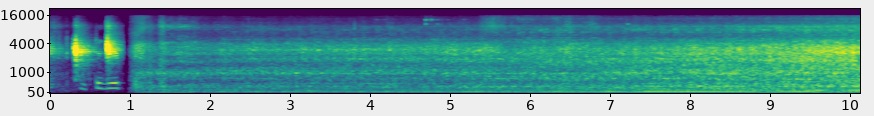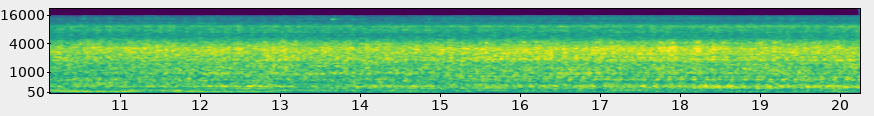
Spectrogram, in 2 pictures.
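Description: A tractor engine rumbles steadily, growing louder as the tractor drives closer.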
